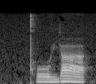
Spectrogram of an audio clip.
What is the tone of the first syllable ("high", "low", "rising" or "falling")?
low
